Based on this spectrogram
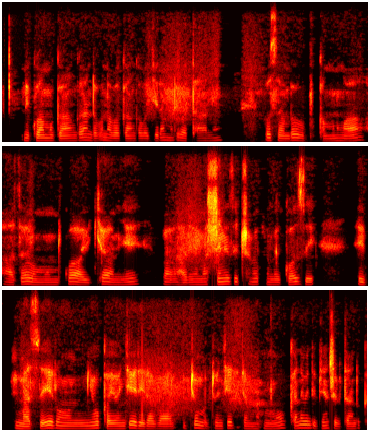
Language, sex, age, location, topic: Kinyarwanda, female, 25-35, Huye, health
